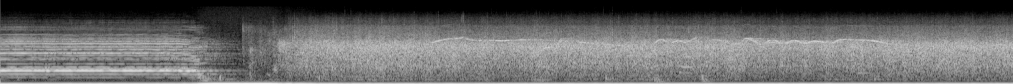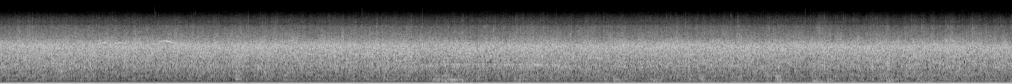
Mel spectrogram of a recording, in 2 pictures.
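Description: A four-man barbershop quartet holds its final chord for about two seconds and cuts it off. An audience's applause and cheering swells loudly at the cutoff, then runs on steadily, with a high wavering tone over it for a few seconds.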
